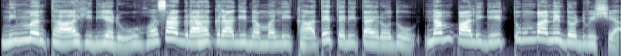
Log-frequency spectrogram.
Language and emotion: Kannada, surprised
